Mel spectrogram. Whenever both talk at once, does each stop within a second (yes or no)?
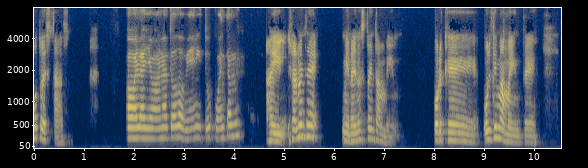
yes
